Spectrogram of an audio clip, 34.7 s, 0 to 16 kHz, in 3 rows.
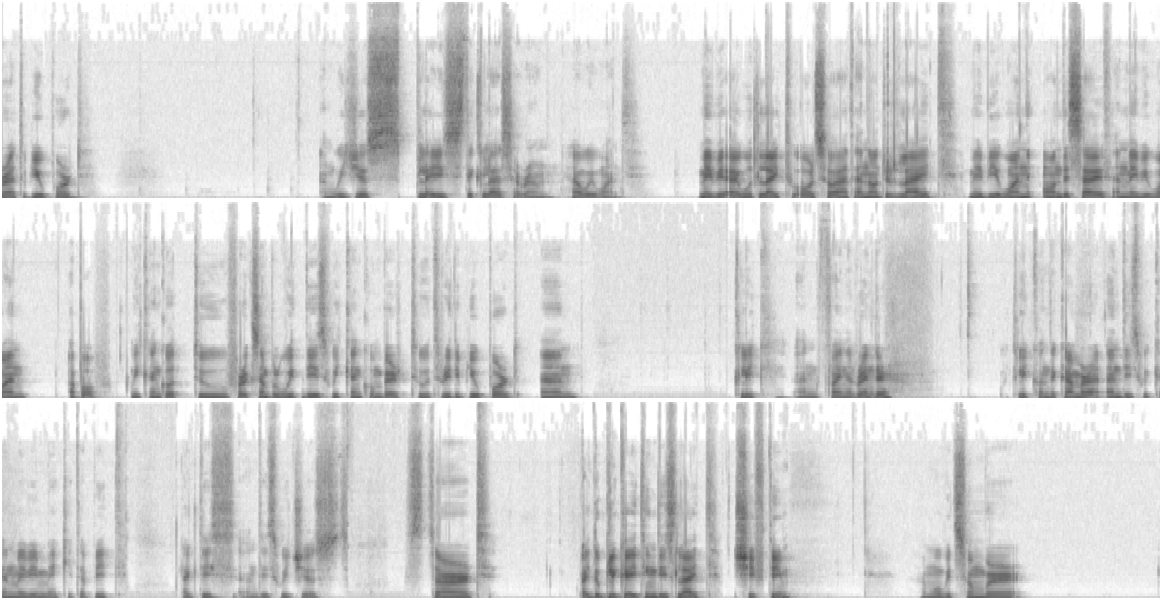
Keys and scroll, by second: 21.1 0, 30.5 shift+d.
